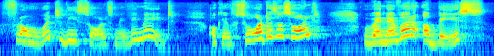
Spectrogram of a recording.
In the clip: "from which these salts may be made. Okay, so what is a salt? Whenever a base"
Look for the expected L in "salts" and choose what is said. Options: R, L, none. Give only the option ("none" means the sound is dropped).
L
